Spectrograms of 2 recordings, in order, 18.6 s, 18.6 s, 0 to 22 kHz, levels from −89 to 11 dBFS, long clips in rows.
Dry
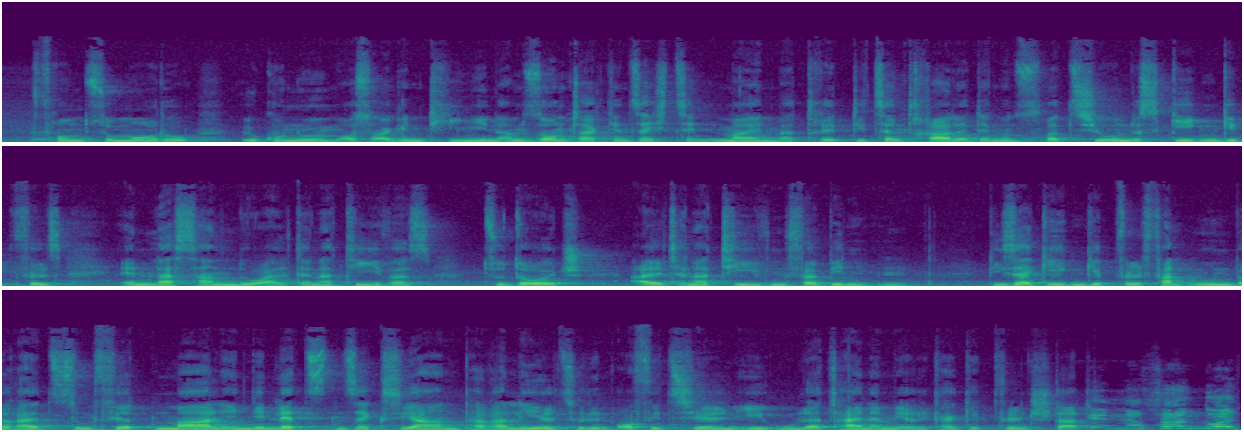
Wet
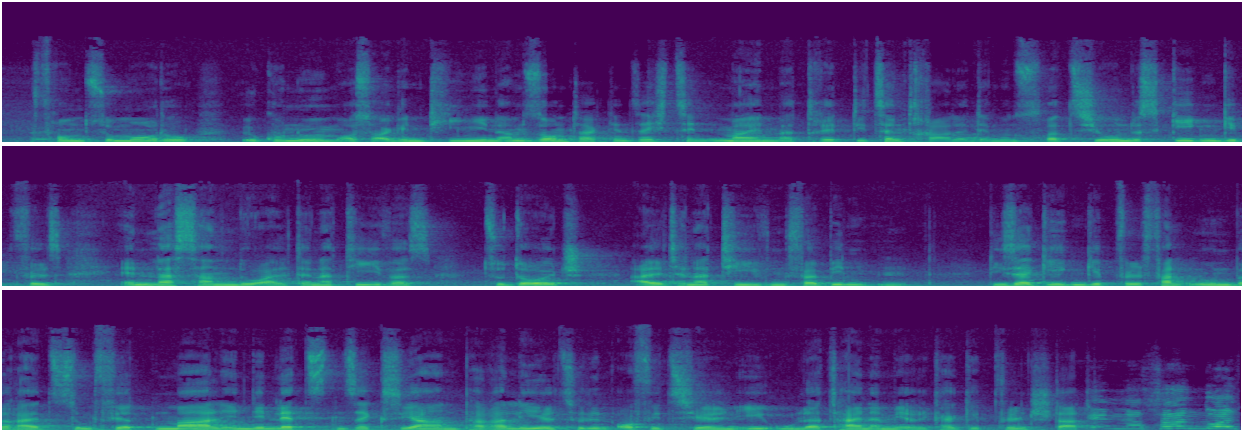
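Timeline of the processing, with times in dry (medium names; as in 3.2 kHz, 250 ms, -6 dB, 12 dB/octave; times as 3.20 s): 2.73–3.24 s: low-pass 1.3 kHz 6 dB/octave
4.54–5.07 s: compression 8:1, threshold -24 dBFS
6.58–7.52 s: treble shelf 5 kHz +6 dB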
